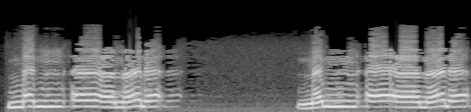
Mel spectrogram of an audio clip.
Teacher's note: حمزہ سے پہلے نون ساکن کا اظہار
